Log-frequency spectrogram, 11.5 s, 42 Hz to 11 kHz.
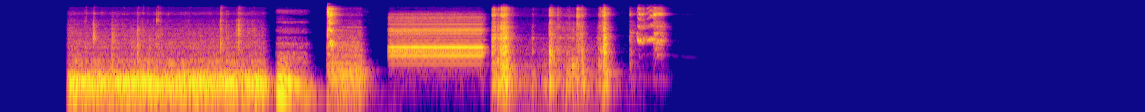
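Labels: First at 0.66 seconds, crackling is heard. Then at 2.75 seconds, someone breathes. Next, at 3.26 seconds, the sound of scissors comes through. At 3.88 seconds, you can hear an alarm. Following that, at 4.91 seconds, a camera is audible. Later, at 6.3 seconds, squeaking is heard.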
